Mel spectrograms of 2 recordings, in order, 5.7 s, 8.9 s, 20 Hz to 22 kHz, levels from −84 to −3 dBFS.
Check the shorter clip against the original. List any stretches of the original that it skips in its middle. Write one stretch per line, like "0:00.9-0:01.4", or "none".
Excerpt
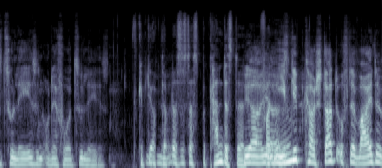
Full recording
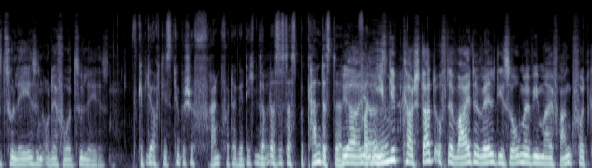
0:02.3-0:03.8

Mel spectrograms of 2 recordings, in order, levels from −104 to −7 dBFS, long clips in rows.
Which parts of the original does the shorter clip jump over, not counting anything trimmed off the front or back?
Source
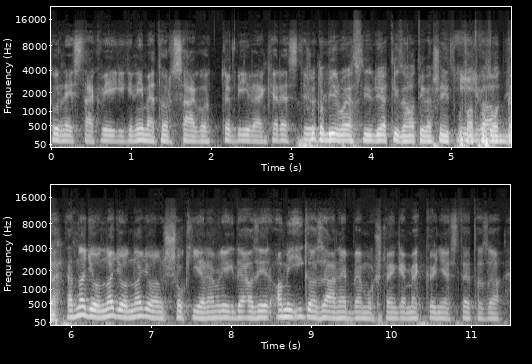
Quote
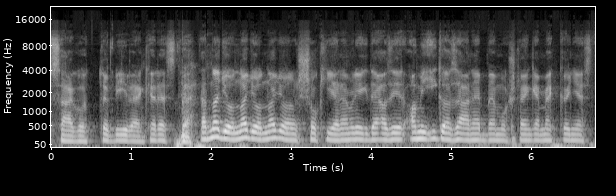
0:03.2-0:05.7

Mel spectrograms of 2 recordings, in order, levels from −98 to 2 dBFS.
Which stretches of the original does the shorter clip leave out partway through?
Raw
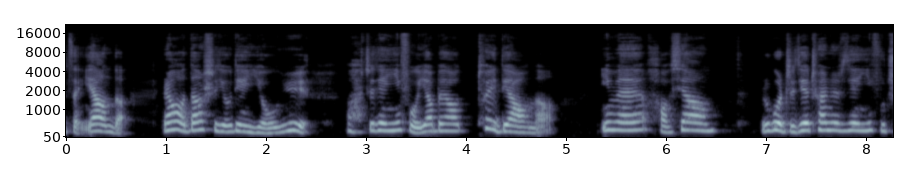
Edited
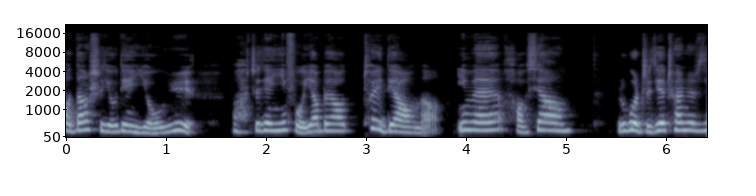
0:05.0-0:05.3

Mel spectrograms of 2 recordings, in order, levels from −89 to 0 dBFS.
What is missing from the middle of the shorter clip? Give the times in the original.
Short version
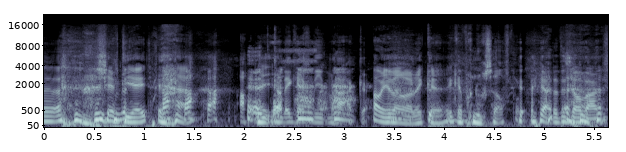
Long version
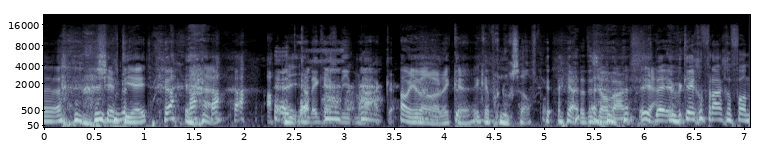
0:01.1-0:01.4

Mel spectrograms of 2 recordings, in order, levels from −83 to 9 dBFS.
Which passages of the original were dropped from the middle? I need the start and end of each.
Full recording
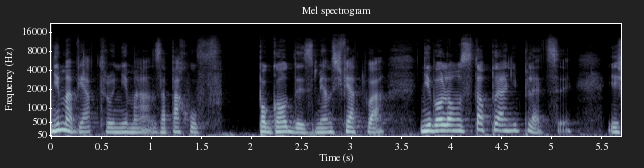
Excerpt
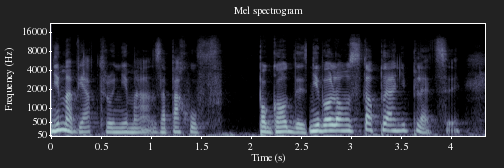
0:02.5-0:03.7

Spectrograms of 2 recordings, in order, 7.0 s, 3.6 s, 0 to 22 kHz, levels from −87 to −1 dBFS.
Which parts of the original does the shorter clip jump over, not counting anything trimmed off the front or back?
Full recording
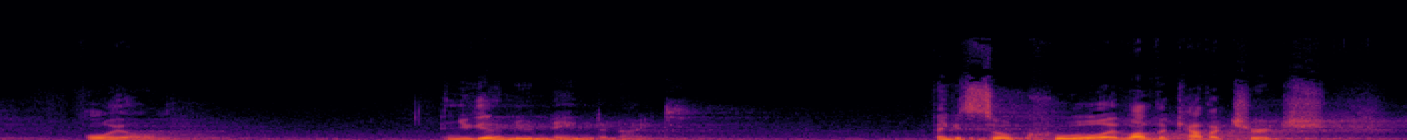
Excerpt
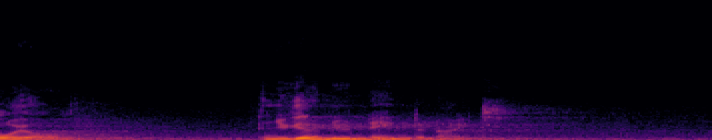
0:01.7-0:02.2

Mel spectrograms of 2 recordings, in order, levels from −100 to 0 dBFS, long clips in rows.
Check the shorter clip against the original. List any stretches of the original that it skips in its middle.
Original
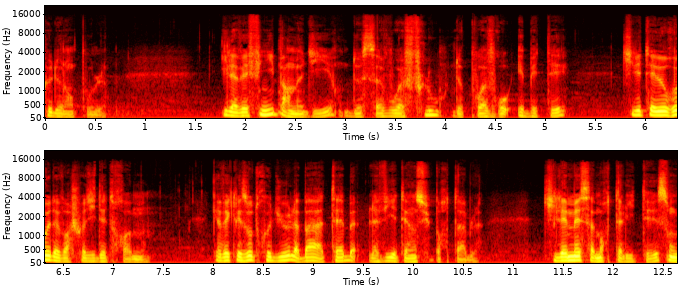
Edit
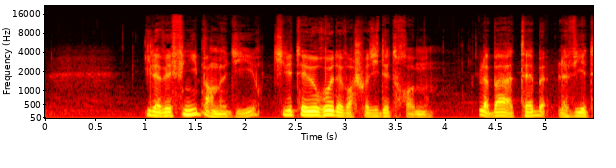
0:02.9-0:05.6
0:07.8-0:08.8

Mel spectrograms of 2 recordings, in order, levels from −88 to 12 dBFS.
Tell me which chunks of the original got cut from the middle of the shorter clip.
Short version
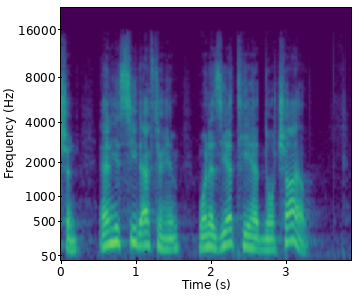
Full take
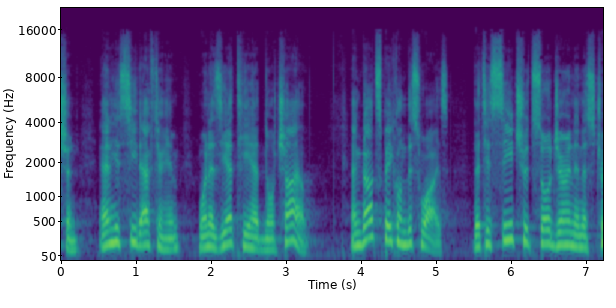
none

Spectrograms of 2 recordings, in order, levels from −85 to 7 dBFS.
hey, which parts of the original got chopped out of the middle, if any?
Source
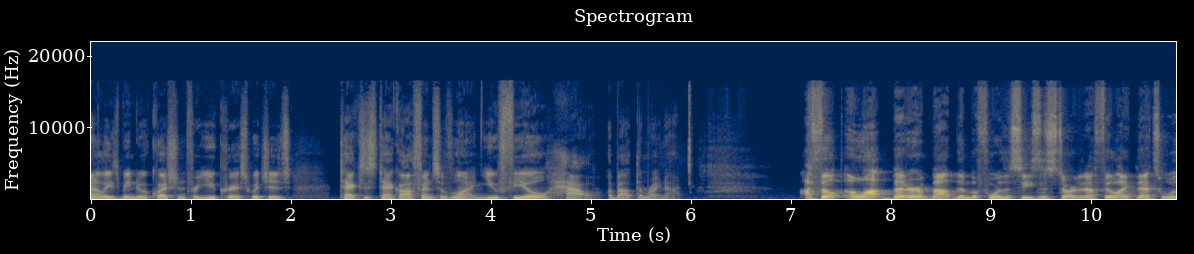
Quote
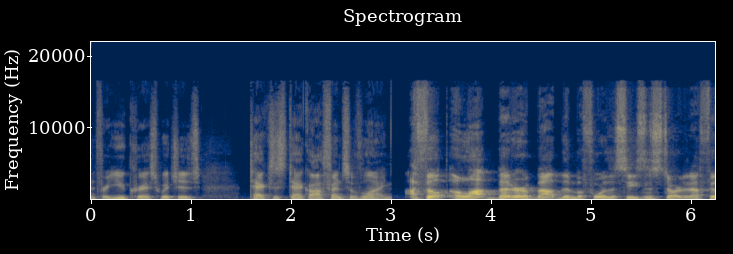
0:03.9-0:06.9

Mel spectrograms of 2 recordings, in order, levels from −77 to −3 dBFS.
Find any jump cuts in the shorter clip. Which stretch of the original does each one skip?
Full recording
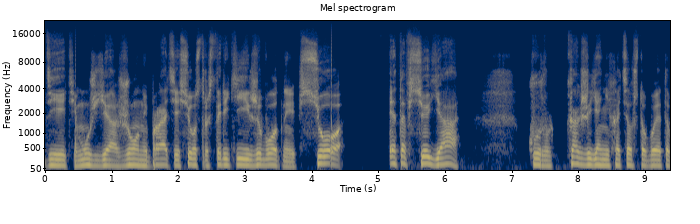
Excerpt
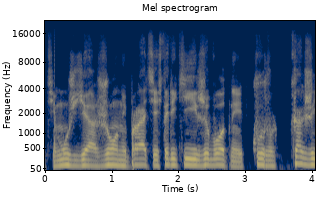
0:02.0-0:02.5
0:03.8-0:07.1

